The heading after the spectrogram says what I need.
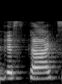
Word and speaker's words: Descartes: Se escreve Descartes, mas se fala René Descartes.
